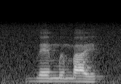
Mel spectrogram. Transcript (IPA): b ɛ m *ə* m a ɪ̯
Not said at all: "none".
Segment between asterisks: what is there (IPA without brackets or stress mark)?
ə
